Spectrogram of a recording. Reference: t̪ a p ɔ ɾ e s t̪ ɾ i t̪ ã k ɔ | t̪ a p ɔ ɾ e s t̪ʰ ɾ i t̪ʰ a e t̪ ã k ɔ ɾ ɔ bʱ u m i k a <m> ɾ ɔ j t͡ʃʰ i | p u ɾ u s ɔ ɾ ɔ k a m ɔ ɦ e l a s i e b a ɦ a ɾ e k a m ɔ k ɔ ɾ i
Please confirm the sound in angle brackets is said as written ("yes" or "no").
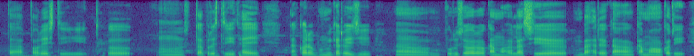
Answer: no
